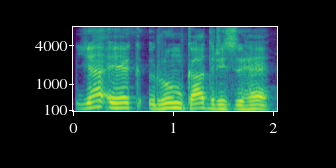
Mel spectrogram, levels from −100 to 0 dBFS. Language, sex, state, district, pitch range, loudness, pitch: Hindi, male, Jharkhand, Garhwa, 145-175 Hz, -11 LUFS, 155 Hz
